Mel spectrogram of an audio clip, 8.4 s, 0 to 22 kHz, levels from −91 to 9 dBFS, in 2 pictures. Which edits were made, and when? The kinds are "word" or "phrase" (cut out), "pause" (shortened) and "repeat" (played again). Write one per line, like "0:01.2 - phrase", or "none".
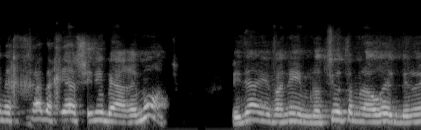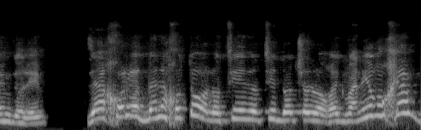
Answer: none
